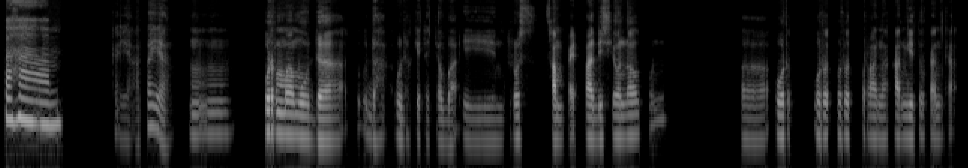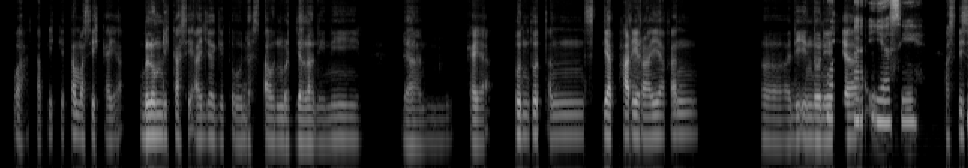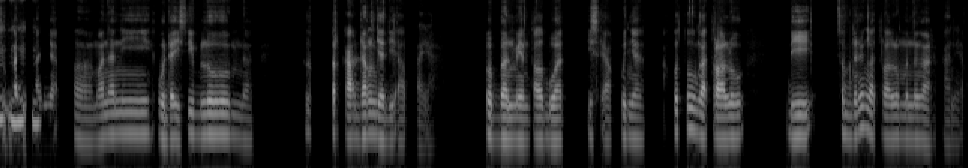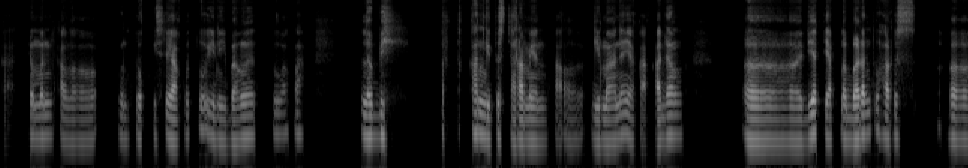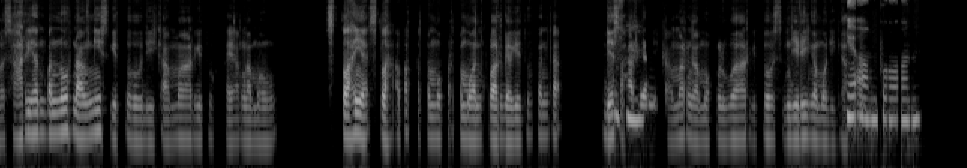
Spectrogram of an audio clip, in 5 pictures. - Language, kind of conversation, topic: Indonesian, advice, Apakah Anda diharapkan segera punya anak setelah menikah?
- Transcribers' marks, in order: none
